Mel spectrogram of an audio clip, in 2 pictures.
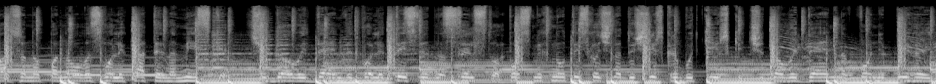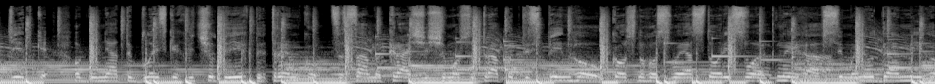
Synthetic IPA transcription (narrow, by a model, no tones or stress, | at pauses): ɑʒɐnɐpɐnɔʋɐzʋɔlʲɪkɑt̪ɪnɐmʲisʲkʲɪt͡ʃʊd̪ɔʋɪjd̪ɛnʲʋʲid̪ʋɔlʲɪt̪ɪsʲʋʲid̪nɐsɪlʲst̪ʋɐ̰pɔsʲmʲixnut̪ɪsʲxɔt͡ʃʲnɐd̪ʊʃiʃkɾɪbʊtʲiʃkʲɪt͡ʃʊd̪ɔʋɪjd̪ɛnʲnɐpɔnʲibʲiɦɐjʊdʲit̪kɪ | ɔbʲinʲat̪ɪblˠɪsʲkɪxʋʲid̪̚t͡ʃʊd̪ɔjixpʲit̪ːɾɪmkʊt̪sɛsɑmɛkɾɑʃt͡ʃɛʃt͡ʃɔmɔʒɛt̪ɾɑpɪt̪ɪzʲbʲinɦowkɔʒnɔɦɔsʋɔjast̪ɔɾʲijsʋɔjɐknɪɦɐːwsʲimɪlʲud̪ɪɐmʲiɦɐ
